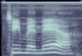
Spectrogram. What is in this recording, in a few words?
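"chimenea", Spanish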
